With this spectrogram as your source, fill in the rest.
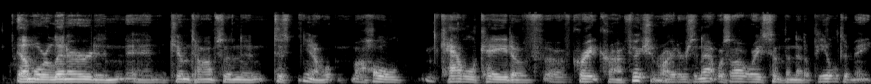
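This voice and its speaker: A man's intonation stays fairly even as he talks at a moderate tempo. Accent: slight Deep South. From US South, rural East Mississippi. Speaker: crime fiction author. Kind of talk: interview. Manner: halting, many fillers and repeats.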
